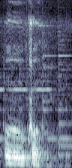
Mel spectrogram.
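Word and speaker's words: ùkwù: So we expect that the word is pronounced this way. Uku.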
